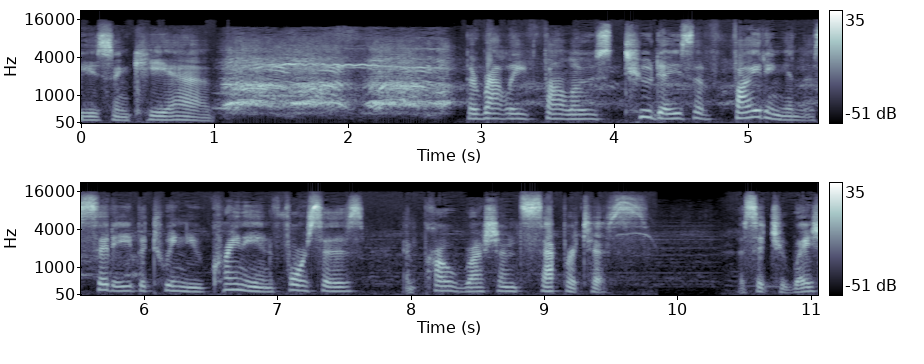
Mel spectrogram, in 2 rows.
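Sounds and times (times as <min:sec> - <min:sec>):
crowd of men chanting: 0:01.0 - 0:06.2.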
